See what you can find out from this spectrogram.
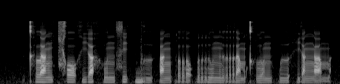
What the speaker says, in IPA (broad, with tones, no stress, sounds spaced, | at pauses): kʰ l a˧ ŋ t͡ɕʰ ɔː˧ ʔ i˧ a̯ h u˦˥ n s i˥˩ t̚ b ɯː˨˩ ʔ a˧ ŋ p r ɔ˦˥ ʔ r u˧ n r a˧ m kʰ l o˧ n p ɯː˦˥ h i˧ a̯ ŋ a˨˩ m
